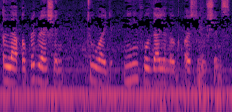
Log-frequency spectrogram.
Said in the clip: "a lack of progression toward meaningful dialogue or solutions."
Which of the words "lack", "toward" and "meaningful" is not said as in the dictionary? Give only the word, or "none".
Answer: lack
